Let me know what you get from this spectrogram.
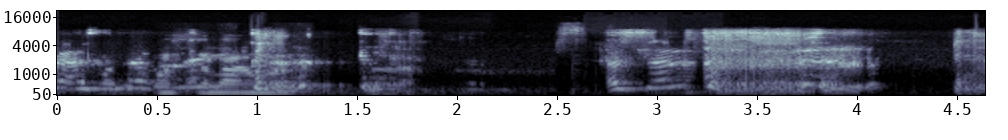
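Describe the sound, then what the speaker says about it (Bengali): Close, harsh throat clearing and a few coughs from a person during an Arabic class, in short bursts mixed with brief speech. "ম্যাডাম তো কাশি লেগে গেছে"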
